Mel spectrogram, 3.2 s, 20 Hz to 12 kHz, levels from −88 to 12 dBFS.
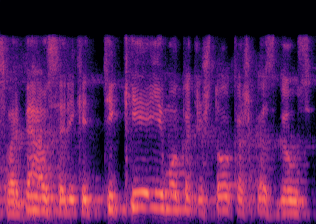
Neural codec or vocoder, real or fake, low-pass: none; real; 7.2 kHz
